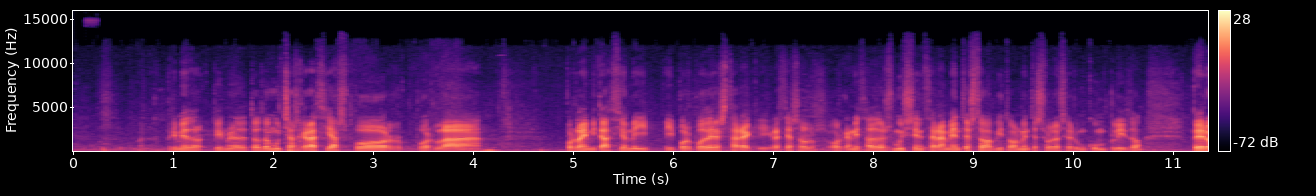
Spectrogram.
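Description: A man speaks calmly into a microphone over loudspeakers in a large hall.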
